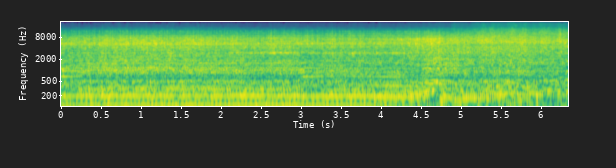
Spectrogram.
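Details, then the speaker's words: 15 HP four-stroke outboard at wide-open throttle after about five minutes' running, warmed up: small outboard buzzing flat out with uneven beat and a dip in pitch as it starts missing; misfire at high rpm once warm. "But it was definitely starting to miss. And that was after about, I don't know, five minutes of running, wide open throttle."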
